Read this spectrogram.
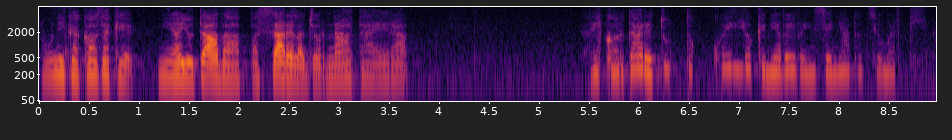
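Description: An actress playing a grieving, traumatized 19th-century peasant woman in a theatrical radio monologue, halting and intense, with breathy speech that can sink toward a whisper. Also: mid-range voice, natural voice. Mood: mournful, subdued. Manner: halting, intense, repeating phrases obsessively.

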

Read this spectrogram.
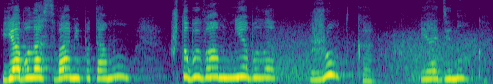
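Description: An actress playing a gentle, mysterious young phantom woman in an audio drama, speaking solemnly in measured, poetic phrases. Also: extremely high pitch, a little hiss or hum. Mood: solemn, reassuring. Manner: solemn, measured, with drawn-out pauses. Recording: long cavernous reverb under music.

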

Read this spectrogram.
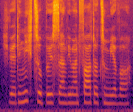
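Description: An actress playing a thoughtful schoolboy in a 1950s radio play, earnest and soft-spoken. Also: female voice, mid-range voice, level tone, normal speed, close to an everyday voice. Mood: musing. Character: thoughtful schoolboy dreaming of a better future.

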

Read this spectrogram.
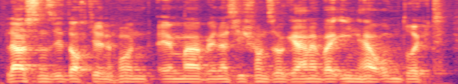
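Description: A man's voice: lowish voice, level tone, quick pace, echoey room, close to an everyday voice. An actor playing a courteous, suave ladies' man in a 1960s radio crime drama. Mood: urbane. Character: suave, womanising vice-consul and café regular.

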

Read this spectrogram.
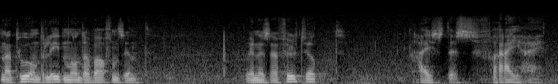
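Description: An actor playing an earnest, idealistic officer in a German radio drama, solemn and intense. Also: male voice, lowish voice, slight background noise, natural voice. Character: earnest, idealistic officer, urgent man of conscience.

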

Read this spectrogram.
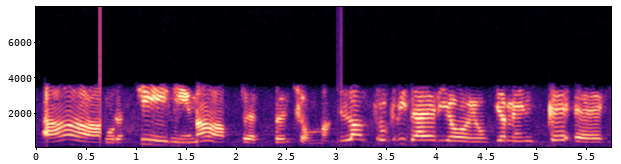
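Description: A woman, a festival director, answering questions as an interview guest over the telephone. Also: medium pitch. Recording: narrow tinny phone line.

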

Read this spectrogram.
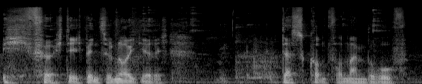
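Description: An actor playing a courteous, observant former private detective in a radio drama, with a gravelly voice and a polite, probing manner. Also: male voice, extremely low pitch, a little slow, slight background noise. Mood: curious, polite.

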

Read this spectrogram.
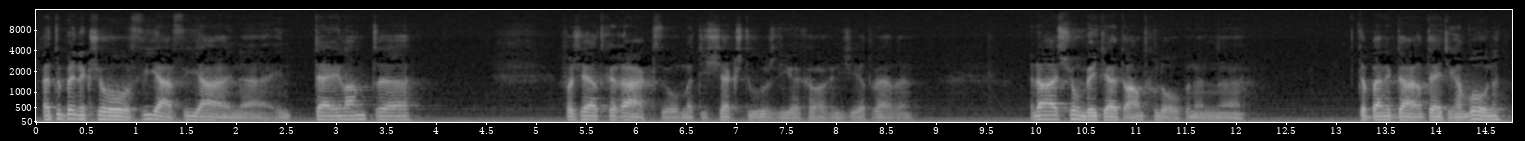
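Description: Guy playing callous pimp confessing in a radio play, low voice, halting, crude slang, bit of noise and hum. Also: lightly acted. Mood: halting, matter-of-fact. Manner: halting, hesitant storytelling, coarse slang. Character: callous Dutch pimp and trafficker confessing to police. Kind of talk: radio drama acting, interrogation scene.

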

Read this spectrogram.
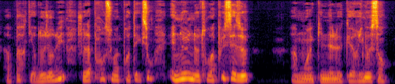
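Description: A man's voice: a little high, big pitch swings, normal speed, mellow, pitched above the performer's own voice. A man voicing an old saint hermit who solemnly rebukes a farmer, in a storybook reading. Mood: stern rebuke.

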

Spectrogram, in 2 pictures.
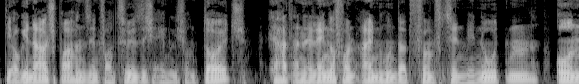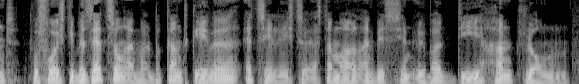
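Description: A man's voice: mid-range voice, moderate pace, few pauses, warm tone, no echo, studio quality. A man hosting a radio show, presenting a film review in a semi-scripted narrating style.

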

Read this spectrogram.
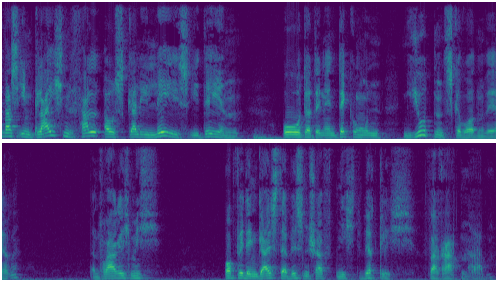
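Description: A grave male physicist in a radio play, weighing his conscience aloud. His middle-register voice moves in formal, deliberate phrases, measured and reflective, in polished stage German. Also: medium pitch. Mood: earnest, troubled.

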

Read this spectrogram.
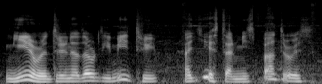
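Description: A man's voice: on the high side, animated, moderate pace, a little mellow, faint music behind. A man from Argentina acting a naive, literal-minded young female gymnast with an earnest manner in a parody radio play. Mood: naive wonder. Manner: innocent, earnest, dim.

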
